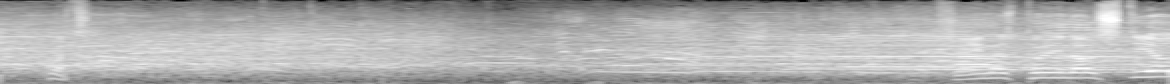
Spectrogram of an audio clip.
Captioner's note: applause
